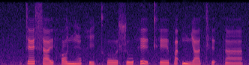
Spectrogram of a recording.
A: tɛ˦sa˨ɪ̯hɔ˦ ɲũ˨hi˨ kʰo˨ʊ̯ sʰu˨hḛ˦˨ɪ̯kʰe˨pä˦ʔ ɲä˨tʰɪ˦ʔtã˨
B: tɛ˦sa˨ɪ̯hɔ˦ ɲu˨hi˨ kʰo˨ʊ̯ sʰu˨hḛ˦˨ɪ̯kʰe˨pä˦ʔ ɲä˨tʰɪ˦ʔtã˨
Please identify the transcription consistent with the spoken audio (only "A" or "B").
A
